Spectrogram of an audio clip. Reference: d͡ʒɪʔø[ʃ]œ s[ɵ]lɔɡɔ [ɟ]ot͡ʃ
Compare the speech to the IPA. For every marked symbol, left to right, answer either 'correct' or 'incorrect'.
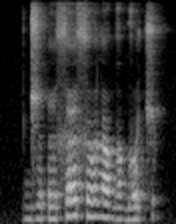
incorrect, incorrect, incorrect

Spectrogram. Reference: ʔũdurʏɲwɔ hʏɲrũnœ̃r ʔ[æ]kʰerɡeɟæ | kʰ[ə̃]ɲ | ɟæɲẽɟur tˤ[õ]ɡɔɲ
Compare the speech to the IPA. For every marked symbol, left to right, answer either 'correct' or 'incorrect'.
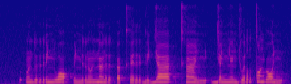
incorrect, incorrect, incorrect

